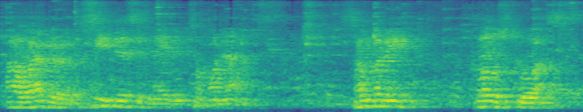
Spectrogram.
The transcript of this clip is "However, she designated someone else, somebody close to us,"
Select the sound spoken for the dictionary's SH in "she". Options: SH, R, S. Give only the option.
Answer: S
